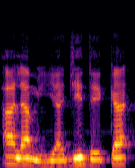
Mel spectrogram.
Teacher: دال ساکن ہے، حروف قلقلہ سے خوب واضح کر کے پڑھیں گے۔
